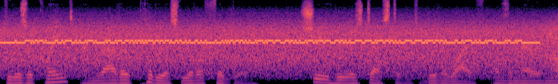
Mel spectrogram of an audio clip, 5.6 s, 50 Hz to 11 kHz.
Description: RTTY (75 baud, 170 Hz shift), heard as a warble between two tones, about 2050 Hz centre, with radio static and speech in English. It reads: CT3BZ DE HL0KS 339 339 553 553 CT3BZ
